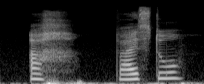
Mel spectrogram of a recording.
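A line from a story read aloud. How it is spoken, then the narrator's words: Hesitant, surprised. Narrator (German): begann sie zögernd und auch verwundert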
